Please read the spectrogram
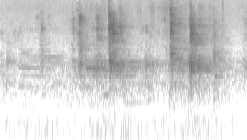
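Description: Near silence: faint outdoor ambience with a few soft, brief rustles or knocks around the middle and near the end.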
